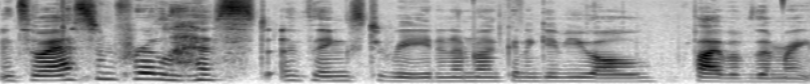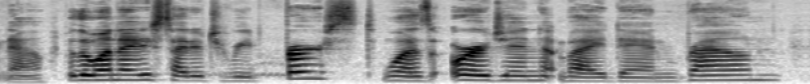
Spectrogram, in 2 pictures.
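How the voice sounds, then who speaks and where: Playing a reading-list game, a female book vlogger talks informally to camera and thinks out loud. She speaks fairly quickly with hardly any pauses, in a medium-pitched, fairly bright voice.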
